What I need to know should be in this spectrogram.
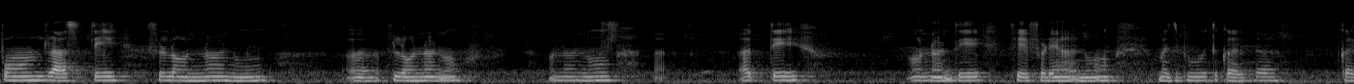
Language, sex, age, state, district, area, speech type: Punjabi, female, 60+, Punjab, Fazilka, rural, read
